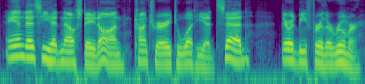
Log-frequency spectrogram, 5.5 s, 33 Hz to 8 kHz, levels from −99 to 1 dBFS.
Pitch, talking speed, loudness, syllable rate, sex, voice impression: 135 Hz, 195 wpm, -17 LUFS, 4.8 syllables/s, male, masculine, adult-like, thick, tensed, slightly powerful, hard, fluent, slightly cool, intellectual, slightly friendly, unique, wild, lively, slightly kind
